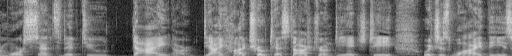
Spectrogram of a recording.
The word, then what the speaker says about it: dihydrotestosterone: reason i stumbled when saying uh dihydrotestosterone is because you know i used to say dehydrotestosterone but then somebody pointed out to me it's actually not pronounced that way so i'm still getting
